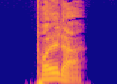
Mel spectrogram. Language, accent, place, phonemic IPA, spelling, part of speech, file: German, Germany, Berlin, /ˈpɔldɐ/, Polder, noun, De-Polder.ogg
- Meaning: polder (land reclaimed from the sea by means of dikes)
